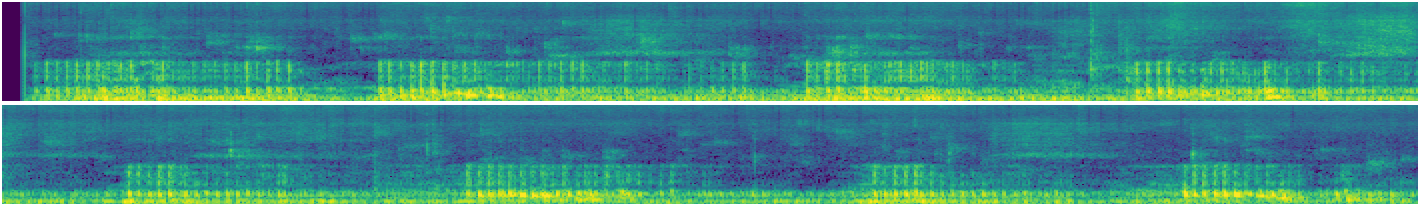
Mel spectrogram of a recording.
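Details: Domestic cat purring while kneading a faux rabbit fur blanket, settling until comfortable enough to sleep; steady low rumbling purr in rhythmic in-and-out phases, each breath cycle roughly every one and a half seconds, close and continuous.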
